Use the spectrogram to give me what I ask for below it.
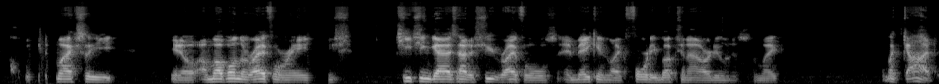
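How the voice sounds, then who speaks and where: A man's voice: fairly low pitch, pushed and bright, low-quality recording. A man hosting a podcast, a former police officer speaking candidly and laid-back, with some swearing. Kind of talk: casual podcast conversation.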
